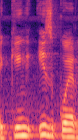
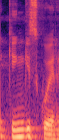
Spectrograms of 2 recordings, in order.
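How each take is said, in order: First: "किंग इज स्क्वायर" with इज standing apart as its own word; split into separate words. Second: "किंग स्क्वायर" with the first word run together as "king-is"; joined as Kingis. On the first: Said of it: "ये किंग इज स्क्वायर नहीं है". ("किंग इज स्क्वायर" में इज को अलग शब्द की तरह बोलें) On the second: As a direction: say "किंग स्क्वायर" as Kingis Quair, no break inside Kingis. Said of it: "के I N G I S". ("किंग स्क्वायर" में किंगिस को एक ही शब्द में जोड़कर बोलें) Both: Shown as a demonstration.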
